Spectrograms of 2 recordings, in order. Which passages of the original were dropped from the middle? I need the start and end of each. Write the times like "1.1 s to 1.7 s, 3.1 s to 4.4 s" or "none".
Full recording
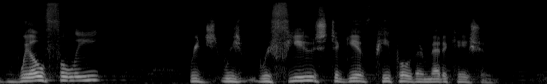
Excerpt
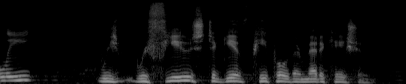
1.6 s to 2.2 s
